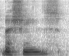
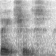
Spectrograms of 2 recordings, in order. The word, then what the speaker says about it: Machin: But one of the old Queen's heads there, Machins, I think they're called. Or machines. I'm sure somebody will correct me with regards to the pronunciation. I think it's Machins.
